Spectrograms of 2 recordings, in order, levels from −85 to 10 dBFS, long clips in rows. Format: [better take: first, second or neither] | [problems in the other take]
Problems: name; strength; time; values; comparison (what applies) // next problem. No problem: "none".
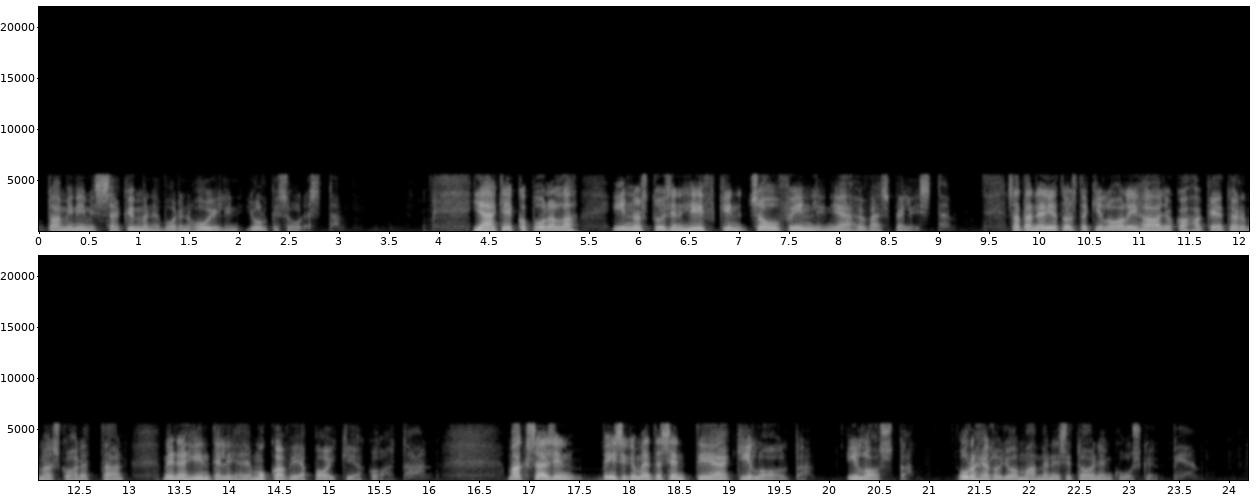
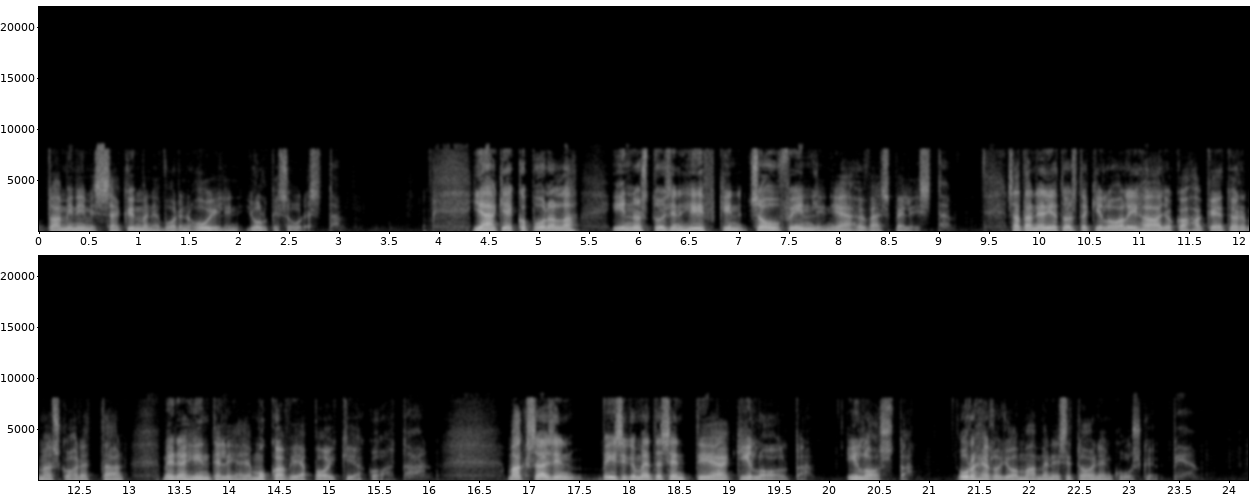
second | garbled, watery; badly; nothing above 5.5 kHz; slightly in the second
